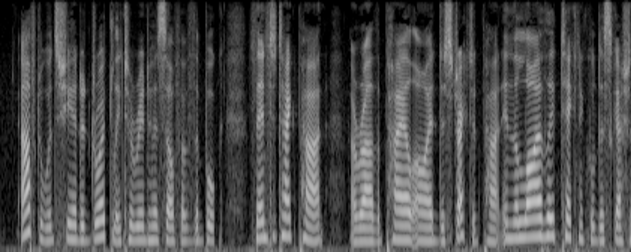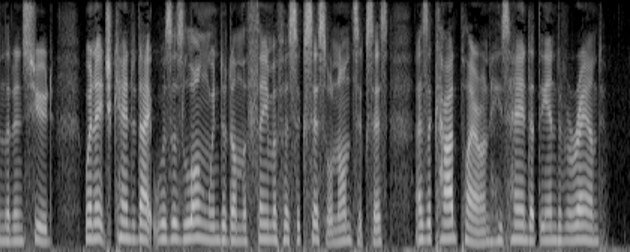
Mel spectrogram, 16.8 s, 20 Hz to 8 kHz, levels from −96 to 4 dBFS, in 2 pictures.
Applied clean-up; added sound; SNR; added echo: none; none; none; none.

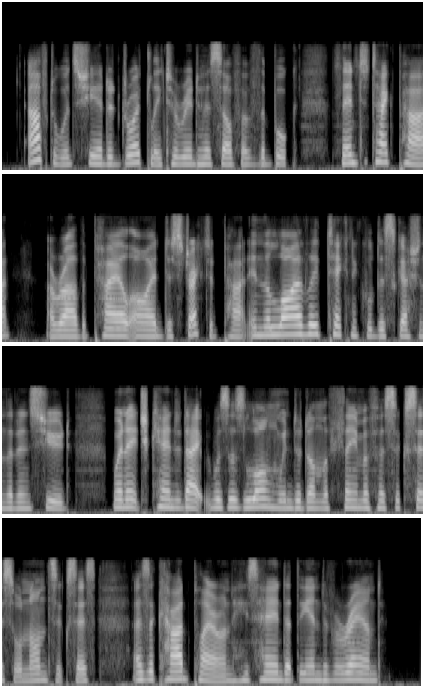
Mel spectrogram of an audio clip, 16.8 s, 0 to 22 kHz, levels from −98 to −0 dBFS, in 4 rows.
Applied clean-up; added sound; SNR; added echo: neural diffusion model UNIVERSE++.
